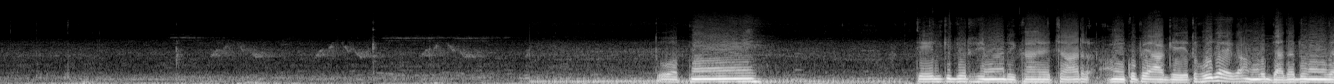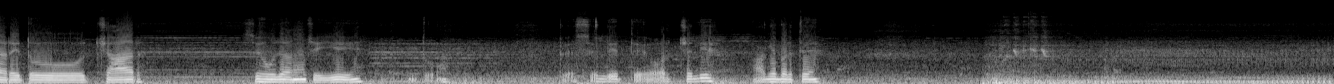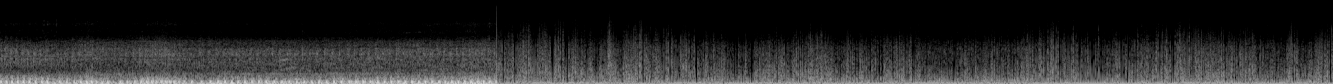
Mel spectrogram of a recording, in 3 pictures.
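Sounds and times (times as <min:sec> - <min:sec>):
road noise: 0:00.0 - 0:40.0
motorcycle engine: 0:05.3 - 0:09.2, 0:23.2 - 0:31.7.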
